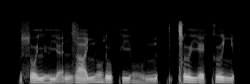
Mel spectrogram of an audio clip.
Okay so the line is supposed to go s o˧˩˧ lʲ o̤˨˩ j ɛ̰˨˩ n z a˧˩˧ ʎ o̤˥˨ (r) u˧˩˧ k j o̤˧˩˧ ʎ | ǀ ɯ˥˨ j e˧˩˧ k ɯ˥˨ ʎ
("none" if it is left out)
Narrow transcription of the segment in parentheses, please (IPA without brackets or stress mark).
ɾ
